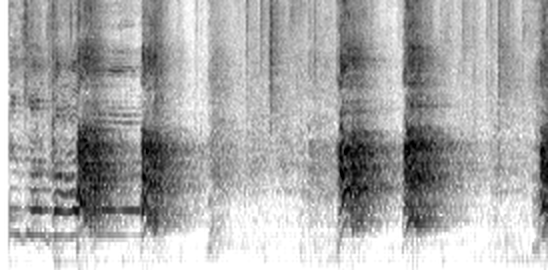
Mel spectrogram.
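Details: Bodhi, a male Keeshond, expresses joy after playing in his kiddie pool: a tonal, harmonic whine with wavering pitch, followed by four loud, hoarse barks spaced irregularly over the next few seconds.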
